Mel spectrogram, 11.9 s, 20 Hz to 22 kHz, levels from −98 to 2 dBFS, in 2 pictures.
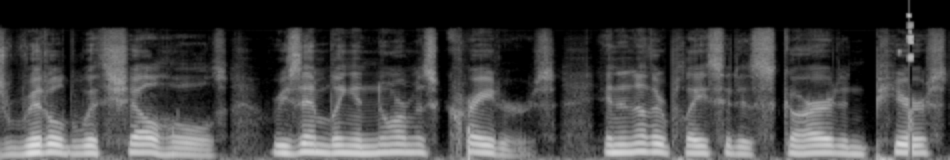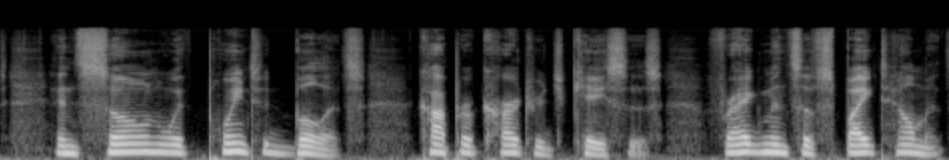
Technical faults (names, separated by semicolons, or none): corrupt frame decoded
